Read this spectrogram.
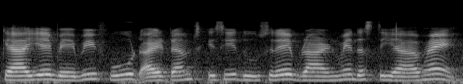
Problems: none marked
